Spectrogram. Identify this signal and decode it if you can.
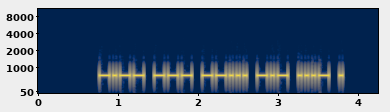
Morse code, heard as a keyed tone, about 28 wpm, 700 Hz. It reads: YO7KVE
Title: DXCC-100 Call Signs - 6 Characters - Repeated 3x - 28wpm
